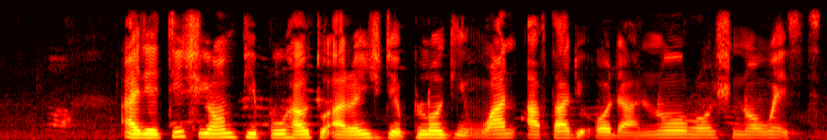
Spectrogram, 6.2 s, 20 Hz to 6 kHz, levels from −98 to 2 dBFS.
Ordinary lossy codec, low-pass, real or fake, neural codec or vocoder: none; 5.4 kHz; real; none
